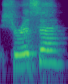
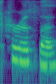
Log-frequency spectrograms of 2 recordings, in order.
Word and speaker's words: Carissa: And you know what, if I can add to that, is it Charissa? Did I say it correctly? Carissa? Yeah, it's Carissa.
